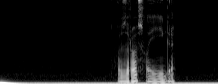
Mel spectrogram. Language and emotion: Russian, neutral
